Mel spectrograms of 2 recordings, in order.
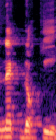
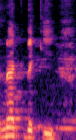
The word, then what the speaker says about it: synecdoche: the neck doki it's you look at the pronunciation in my with my mouth see neck vicky neck dicky it's not the neck donkey it's a neck dicky so god are the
